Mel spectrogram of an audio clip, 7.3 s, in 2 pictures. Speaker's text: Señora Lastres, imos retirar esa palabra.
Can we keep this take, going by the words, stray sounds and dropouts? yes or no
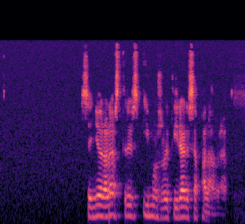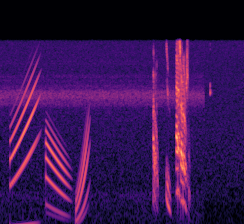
no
